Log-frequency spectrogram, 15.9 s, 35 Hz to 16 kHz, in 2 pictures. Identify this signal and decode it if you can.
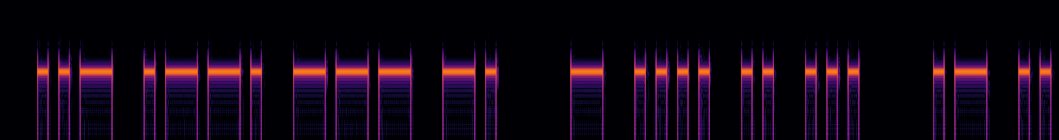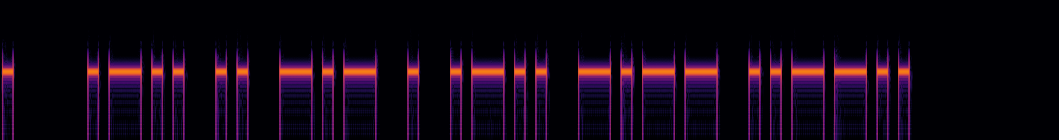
Morse code, heard as a keyed tone, about 15 wpm, 700 Hz. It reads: UPON THIS AS LIKELY?
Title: Sentences from Top 1100 Words 15wpm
